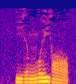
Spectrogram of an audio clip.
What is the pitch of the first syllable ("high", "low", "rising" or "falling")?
low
